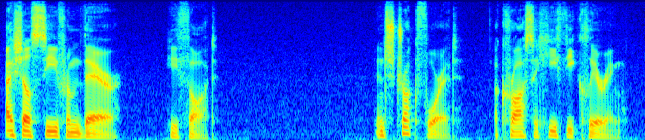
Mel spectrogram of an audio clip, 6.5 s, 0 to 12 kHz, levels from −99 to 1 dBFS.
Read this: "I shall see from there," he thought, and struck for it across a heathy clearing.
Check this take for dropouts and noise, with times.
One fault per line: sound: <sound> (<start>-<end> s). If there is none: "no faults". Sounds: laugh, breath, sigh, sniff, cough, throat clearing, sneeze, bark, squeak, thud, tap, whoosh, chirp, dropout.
no faults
